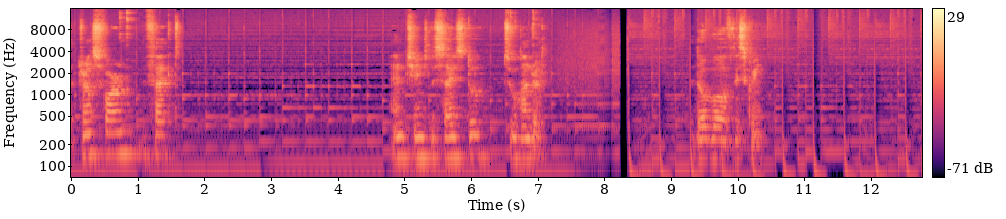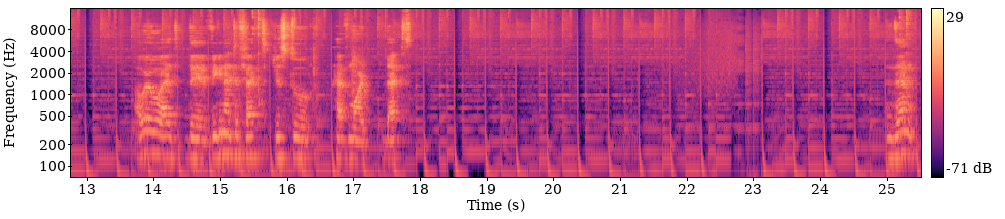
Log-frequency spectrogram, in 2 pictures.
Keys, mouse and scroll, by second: 0.6-1.7 drag, 2.1 click, 3.2 click, 6.2 click, 7.1 KP_2, 7.5 KP_Enter, 10.0 click, 12.6 click, 14.8-15.9 typing, 16.4 click, 19.3-21.0 drag, 21.3-24.1 drag, 24.8 click.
